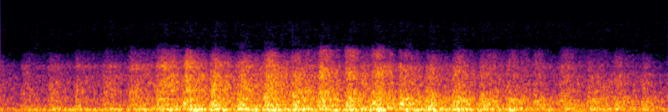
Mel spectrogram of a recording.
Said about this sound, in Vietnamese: Tôi ngủ được một giấc ngon Trong tiếng xình xịch đều đặn của xe lửa về đêm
